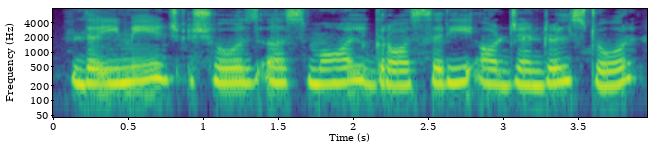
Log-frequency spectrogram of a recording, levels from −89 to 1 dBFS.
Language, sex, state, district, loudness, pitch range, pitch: English, female, Karnataka, Bangalore, -12 LUFS, 220-245 Hz, 230 Hz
